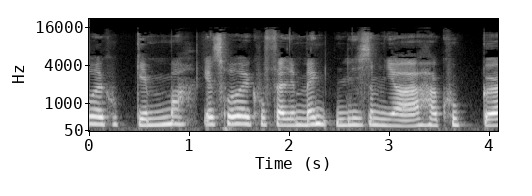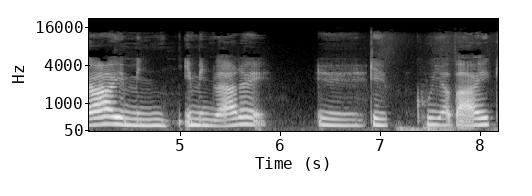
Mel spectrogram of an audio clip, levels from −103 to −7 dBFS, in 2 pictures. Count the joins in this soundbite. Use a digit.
2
